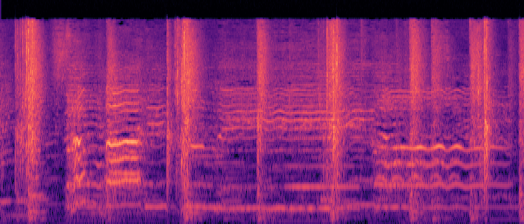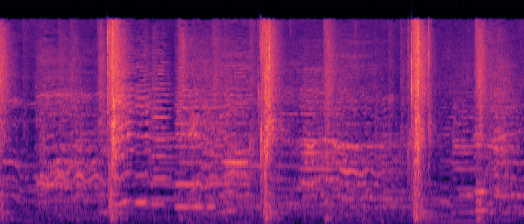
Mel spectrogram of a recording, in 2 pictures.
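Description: Voices singing a song with a slow steady beat of sharp claps or knocks, about one every three-quarters of a second.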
